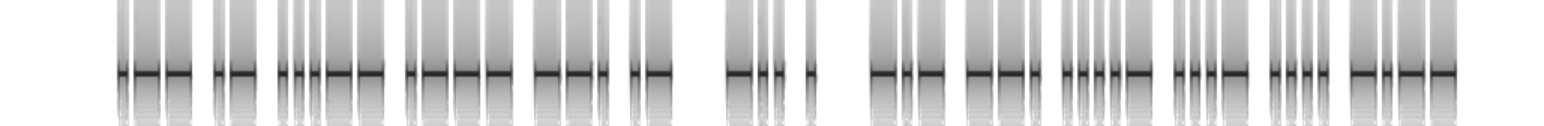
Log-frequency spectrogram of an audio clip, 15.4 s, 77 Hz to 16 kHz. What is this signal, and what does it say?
Morse code, heard as a keyed tone, about 15 wpm, 700 Hz. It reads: WA3JGA DE KG4VHY
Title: USA Callsign DE Callsign 15wpm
